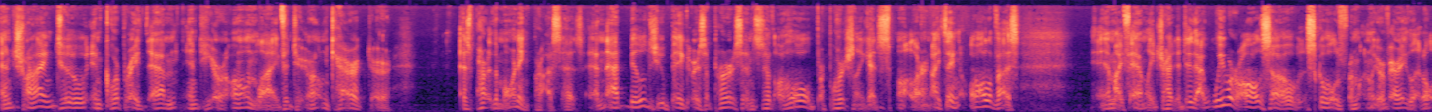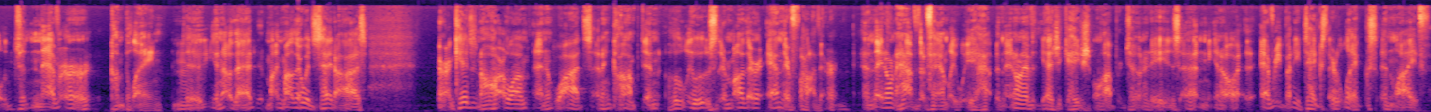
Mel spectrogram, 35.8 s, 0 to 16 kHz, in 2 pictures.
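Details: Adult man with spasmodic dystonia, a neurological disorder that began after a 1996 injury at age 42 and makes his vocal cords tighten constantly; surgery in Kyoto about eight months earlier made his voice more reliable.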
